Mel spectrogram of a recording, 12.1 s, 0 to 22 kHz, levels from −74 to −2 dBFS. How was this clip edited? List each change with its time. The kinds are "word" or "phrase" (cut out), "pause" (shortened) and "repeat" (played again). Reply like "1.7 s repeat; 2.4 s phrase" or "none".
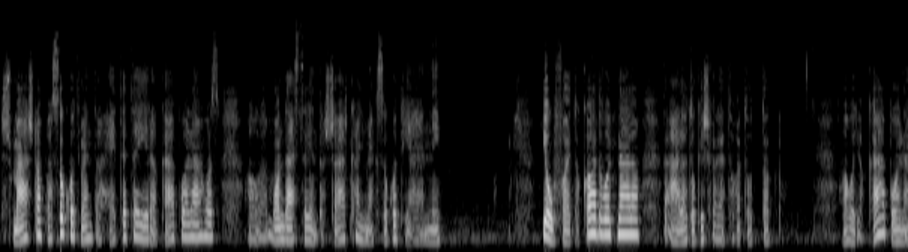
1.0 s phrase; 8.8 s word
